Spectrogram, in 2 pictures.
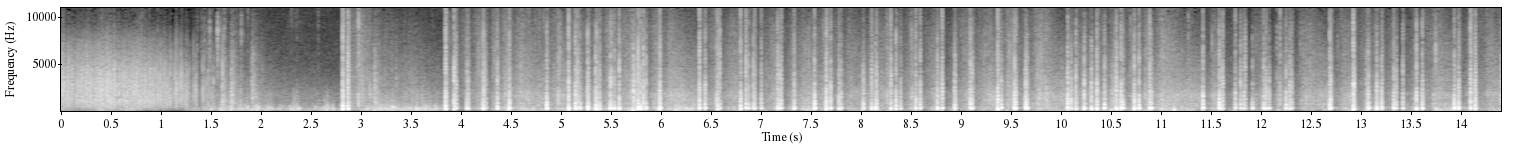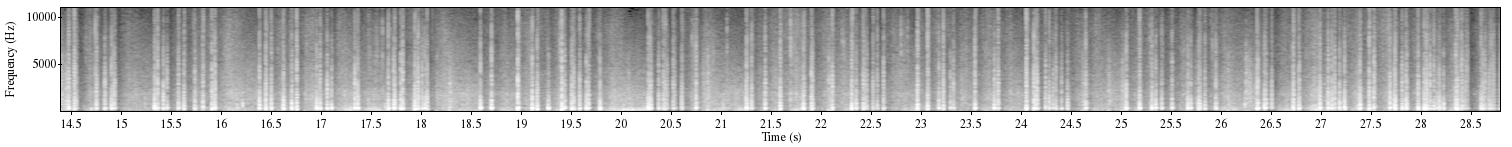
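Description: Aerial fireworks: the crackle of a burst shell fizzles out in the first couple of seconds, then from about four seconds in a rapid, unbroken run of bangs and crackling shell bursts.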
